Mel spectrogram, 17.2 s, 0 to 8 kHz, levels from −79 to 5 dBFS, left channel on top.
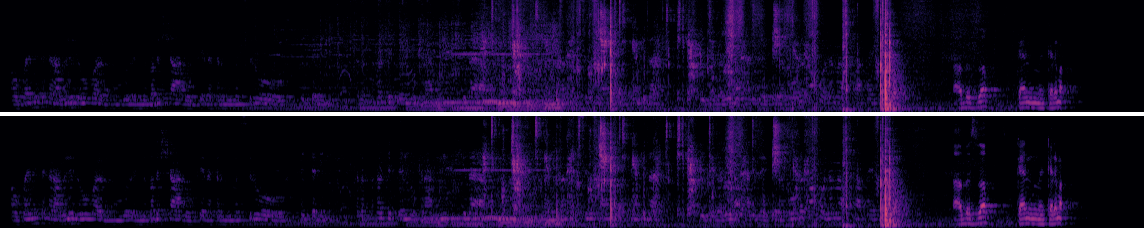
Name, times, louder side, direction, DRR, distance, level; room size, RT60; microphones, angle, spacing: voice 1, 0.2-13.5, right 2 dB, 90° right, 4.1 m, -58 dB
sound 1, 3.4-8.4, left 4 dB, 70° left, 1.0 m, -53 dB
sound 2, 7.2-12.2, right 2 dB, 25° right, 2.0 m, -45 dB
sound 3, 7.4-15.3, left 4 dB, 25° left, 0.7 m, -44 dB
voice 2, 14.3-14.9 15.3-15.9, right 4 dB, 65° right, 0.7 m, -46 dB
26.5 x 10.0 x 3.9 m
head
